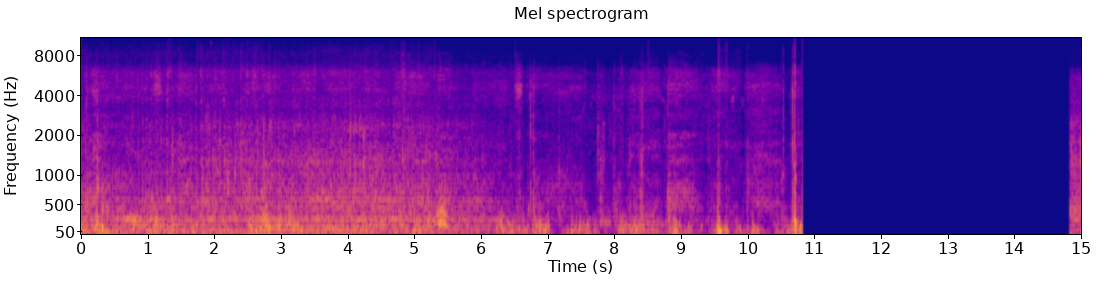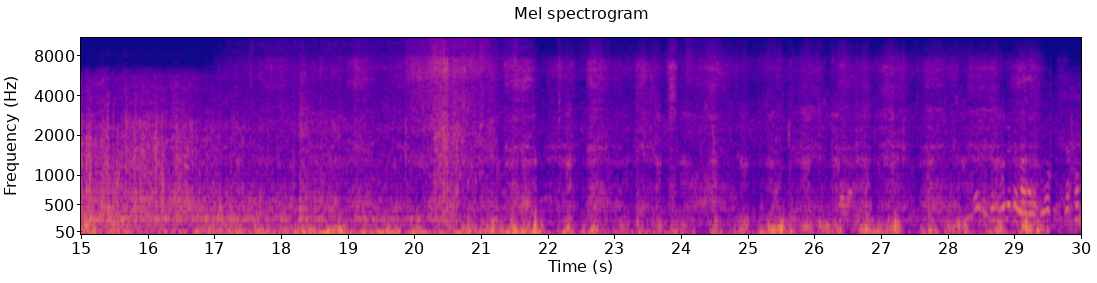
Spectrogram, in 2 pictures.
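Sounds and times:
bike rattling over gravel: 0:00.0 - 0:06.6, 0:14.8 - 0:30.0
wind buffeting microphone: 0:00.0 - 0:10.3, 0:16.8 - 0:29.6.

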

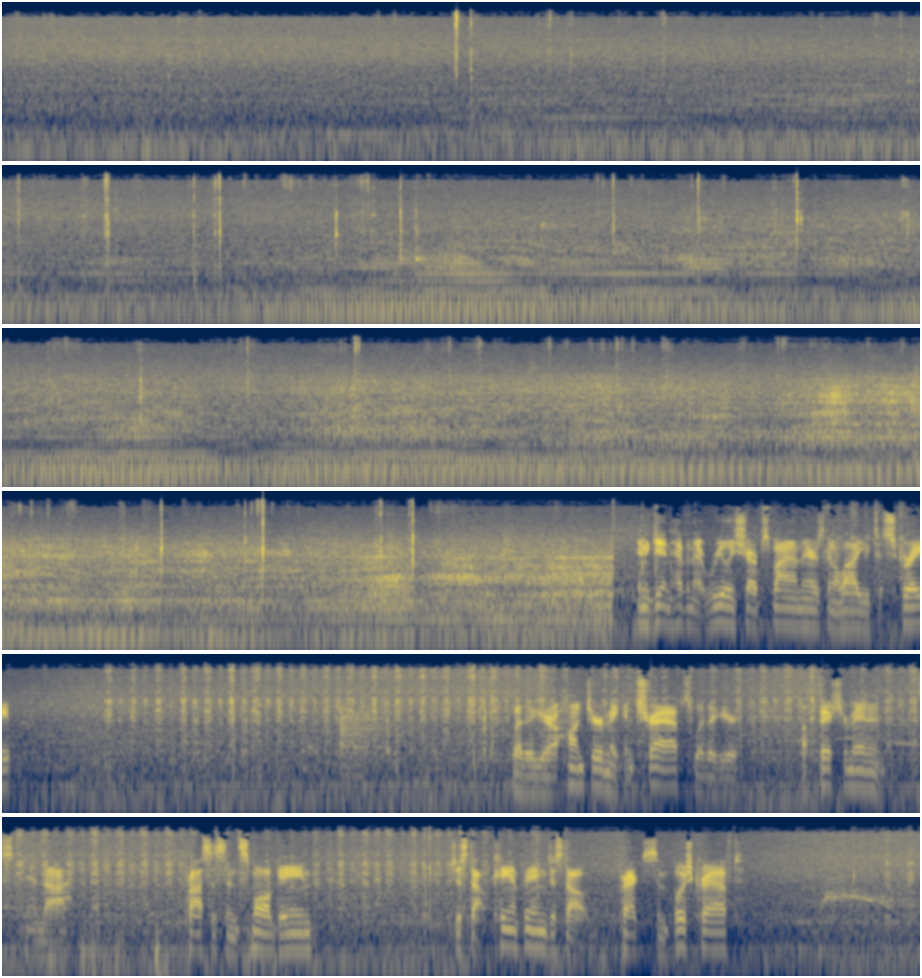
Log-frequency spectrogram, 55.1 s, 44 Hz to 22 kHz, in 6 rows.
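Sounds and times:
engine droning: 0:00.0 - 0:55.0
knife scraping wood: 0:08.7 - 0:13.4, 0:35.8 - 0:36.8, 0:37.5 - 0:51.7, 0:54.7 - 0:55.0.

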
